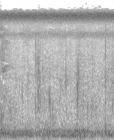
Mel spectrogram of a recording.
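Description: A steady high-pitched chorus of insects, with a few faint footsteps on grass.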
